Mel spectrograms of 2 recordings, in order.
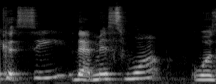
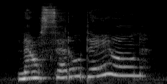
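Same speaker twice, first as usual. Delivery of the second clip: very high, sweet, soft voice; 9 semitones higher, 5 dB quieter than usual. Reading a story aloud, the teacher calming the class: sweet voice. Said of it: "said Miss Nelson in a sweet voice".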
